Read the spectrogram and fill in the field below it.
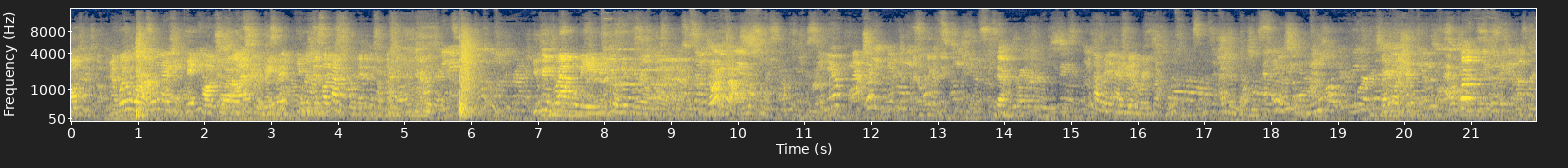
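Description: Wooden practice swords knock together sharply.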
